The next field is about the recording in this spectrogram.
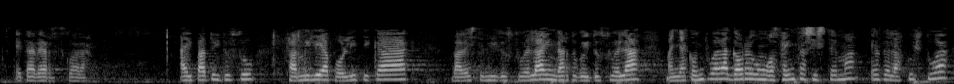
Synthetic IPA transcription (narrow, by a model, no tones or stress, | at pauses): e̞t̪aβe̞resko̞aða | ajpat̪uðit̪usufamiliapo̞lit̪ikakbaβ̞e̞st̪e̞nd̪it̪usue̞laind̪aɾt̪uko̞it̪usue̞laβaɲako̞nt̪uað̞aɡawre̞ɣ̞uŋɡo̞sajnt͡sasist̪e̞mae̞zd̪e̞laxust̪ua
